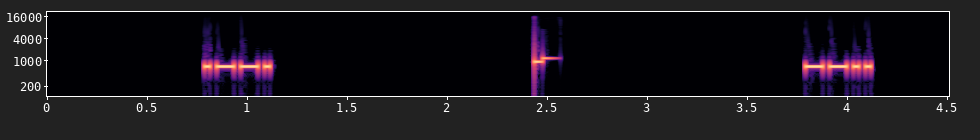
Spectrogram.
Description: Morse code, heard as a keyed tone, about 40 wpm, 700 Hz. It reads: P Z
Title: Single Letters - Phonetic Pronunciation 40wpm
